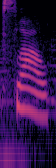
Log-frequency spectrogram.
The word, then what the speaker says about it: slough: Slough. Or slough. Can also be pronounced slough.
